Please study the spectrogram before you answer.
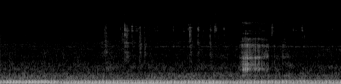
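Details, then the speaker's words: Proton Preve turbo with Saga VVT coil and NGK spark plugs, stopped at junction after idle RPM adjustment (previously stalled when stopping): low steady rumble about four pulses a second, no dip or stall; normal idle. "dia tidak mati lah. Oke, itu yang positif lah."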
